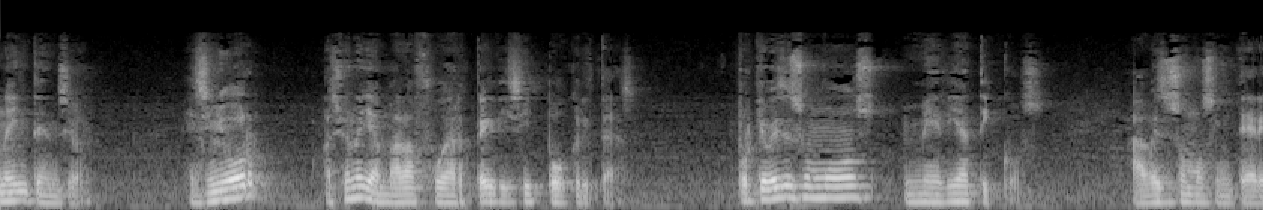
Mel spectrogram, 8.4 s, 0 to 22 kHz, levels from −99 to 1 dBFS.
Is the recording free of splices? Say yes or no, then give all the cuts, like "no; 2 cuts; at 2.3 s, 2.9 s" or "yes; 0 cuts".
no; 1 cut; at 1.1 s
